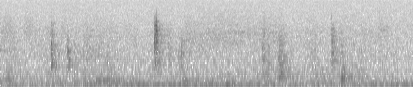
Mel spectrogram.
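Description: Scattered short, sharp clicks and light knocks, several in close pairs, the loudest about a second and a half in: footsteps on a wooden stage and a wooden piano bench being carried and set down.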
